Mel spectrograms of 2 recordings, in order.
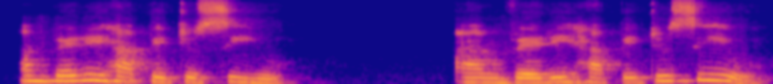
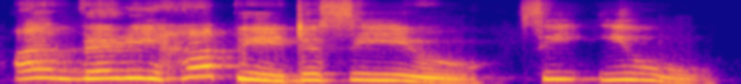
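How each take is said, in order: First: Emotionless. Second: Loud, high, delighted greeting; emotion attached. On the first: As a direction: say it as if you feel nothing. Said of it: "so many emotionless conversations". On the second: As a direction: burst with joy at seeing them. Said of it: "You attach your emotions". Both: Shown as a demonstration.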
